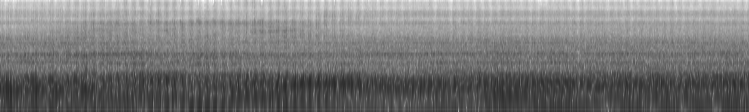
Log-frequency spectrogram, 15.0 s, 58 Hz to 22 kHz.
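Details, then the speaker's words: Kawasaki ZX6R streetfighter build after fuel pump problem resolved, exhaust sound at start-up: crisp even idle with clean throttle blips, no misses or knocks; healthy four-cylinder running well. "so that's what she sounds like absolutely amazing"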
